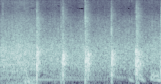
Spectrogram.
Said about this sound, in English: Real claps right there too.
